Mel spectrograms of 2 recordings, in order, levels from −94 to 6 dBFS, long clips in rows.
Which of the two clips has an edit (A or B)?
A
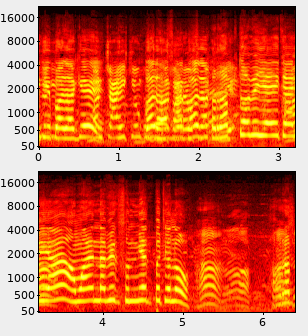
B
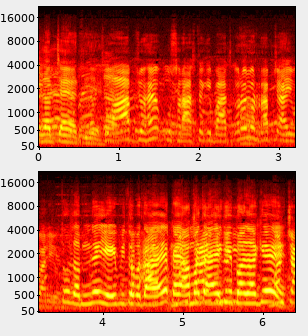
A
